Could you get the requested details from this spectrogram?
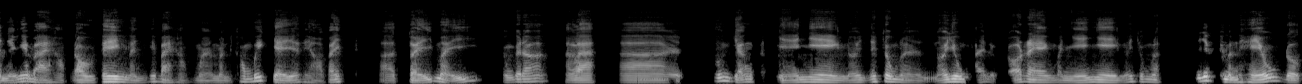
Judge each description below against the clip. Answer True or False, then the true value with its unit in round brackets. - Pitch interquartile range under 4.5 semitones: True (4.0 semitones)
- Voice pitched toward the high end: False (105 Hz)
